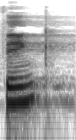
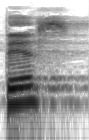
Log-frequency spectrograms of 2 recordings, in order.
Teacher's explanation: For think it's soft. For this it's voiced.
